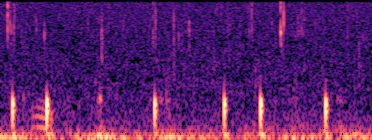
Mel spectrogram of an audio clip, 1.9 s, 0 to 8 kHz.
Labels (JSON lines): {"label": "biophony, knock croak", "recorder": "SoundTrap 300"}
